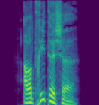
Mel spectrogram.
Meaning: inflection of arthritisch: 1. strong/mixed nominative/accusative feminine singular 2. strong nominative/accusative plural 3. weak nominative all-gender singular
- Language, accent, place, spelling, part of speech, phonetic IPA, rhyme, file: German, Germany, Berlin, arthritische, adjective, [aʁˈtʁiːtɪʃə], -iːtɪʃə, De-arthritische.ogg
